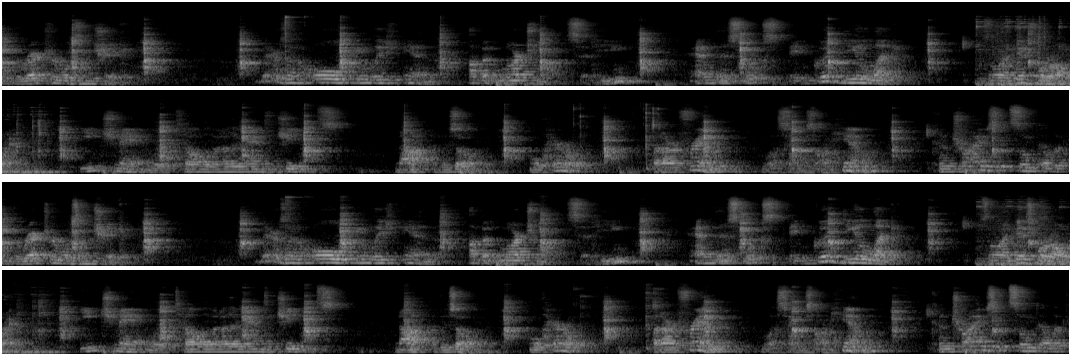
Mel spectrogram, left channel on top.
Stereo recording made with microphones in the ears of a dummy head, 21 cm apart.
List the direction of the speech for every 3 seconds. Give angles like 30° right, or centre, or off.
30° right, centre, 20° right, 30° right, 30° right, 30° right, 30° right.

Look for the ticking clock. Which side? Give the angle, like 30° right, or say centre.
20° left.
